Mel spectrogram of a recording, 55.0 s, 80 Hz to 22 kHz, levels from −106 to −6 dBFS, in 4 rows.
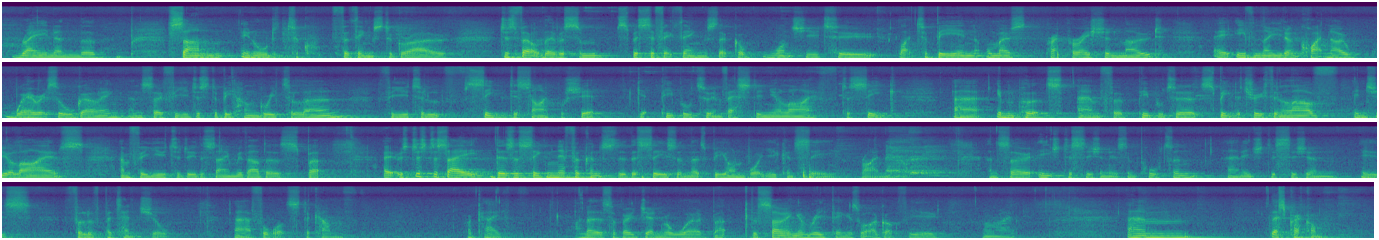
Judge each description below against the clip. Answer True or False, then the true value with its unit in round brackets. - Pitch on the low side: True (125 Hz)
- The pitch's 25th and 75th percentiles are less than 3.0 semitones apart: True (2.6 semitones)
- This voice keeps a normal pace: True (165 wpm)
